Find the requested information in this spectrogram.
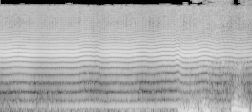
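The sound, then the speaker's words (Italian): A bee buzzes near an open window with a continuous, even drone that holds steady throughout. Its tone wavers and roughens slightly toward the end. “Ape. Scusa, vado a chiudere la finestra perché non è possibile.”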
